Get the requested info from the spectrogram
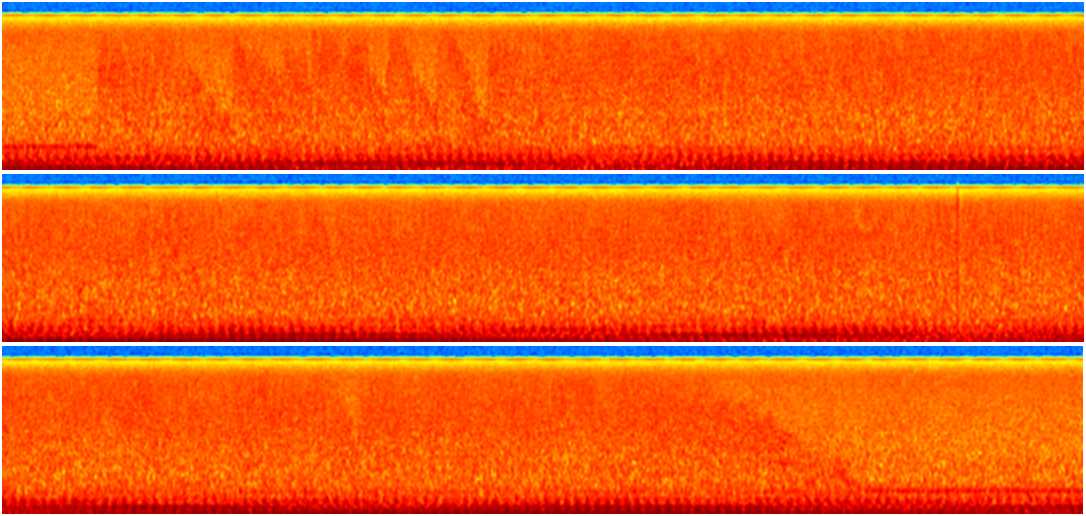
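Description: Steady hiss with a low electrical hum made of several steady tones: the empty audio line of a broadcast recording, with no voice on it.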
